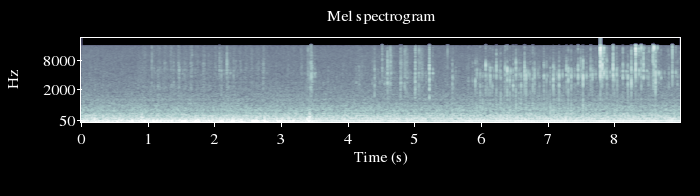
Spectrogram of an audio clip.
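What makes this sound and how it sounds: A small, worn-down pink bar of solid soap, held in the hands, is scratched quickly with long white and gold nails, scattering shavings onto a tray. Fast, irregular, bright scratchy crackles and soft crunches rise over a steady low hum, growing denser and sharper toward the end.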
